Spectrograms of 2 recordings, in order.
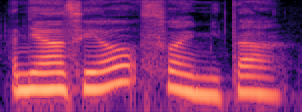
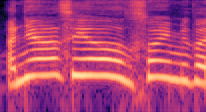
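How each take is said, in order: First: It is said in a low, calm tone. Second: It is said in a high, energetic tone. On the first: It sounds elegant and classy. "말투나 억양이 조금 낮아요" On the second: It sounds like an ordinary cheerful greeting. "저희는 조금 하이텐션이잖아요"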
